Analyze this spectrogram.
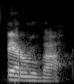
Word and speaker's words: Theruvath: How do you say this? Theruvath. I think it's Theruvath.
